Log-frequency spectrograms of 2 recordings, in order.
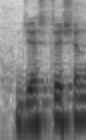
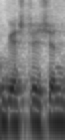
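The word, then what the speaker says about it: gestation: कि गेस्टेशन period of, जेस्टेशन बोलो गेस्टेशन बोलो, अपना अपना प्रोनाउंसिएशन है, बस याद रहना चाहिए।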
